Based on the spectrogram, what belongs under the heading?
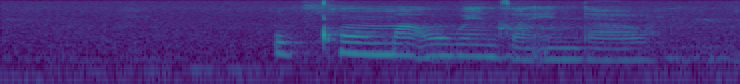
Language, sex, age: Zulu, female, 20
